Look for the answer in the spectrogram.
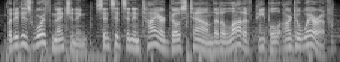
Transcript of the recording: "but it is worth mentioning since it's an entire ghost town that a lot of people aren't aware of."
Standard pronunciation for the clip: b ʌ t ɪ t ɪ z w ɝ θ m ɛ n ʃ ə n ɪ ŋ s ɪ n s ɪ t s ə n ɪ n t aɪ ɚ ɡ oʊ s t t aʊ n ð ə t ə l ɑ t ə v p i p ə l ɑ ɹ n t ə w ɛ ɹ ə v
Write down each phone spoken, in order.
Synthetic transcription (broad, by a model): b ʌ t ɪ t ɪ z w ɝ θ m ɛ n ʃ ə n ɪ ŋ s ɪ n s ɪ t s ə n ɪ n t aɪ ɚ ɡ oʊ s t t aʊ n ð ə t ə l ɑ t ə v p i p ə l ɑ ɹ n t ə w ɛ ɹ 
